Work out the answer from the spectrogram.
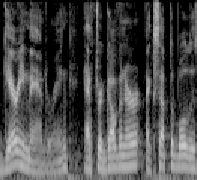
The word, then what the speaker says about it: gerrymandering: It's actually pronounced gerrymandering after governor.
